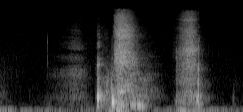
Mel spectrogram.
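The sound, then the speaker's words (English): A single loud, sudden sneeze follows a quiet breathy intake, and a second shorter breathy burst comes after it, with no talk around it. “oh my goodness, I hope you guys said bless you. I really do.”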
